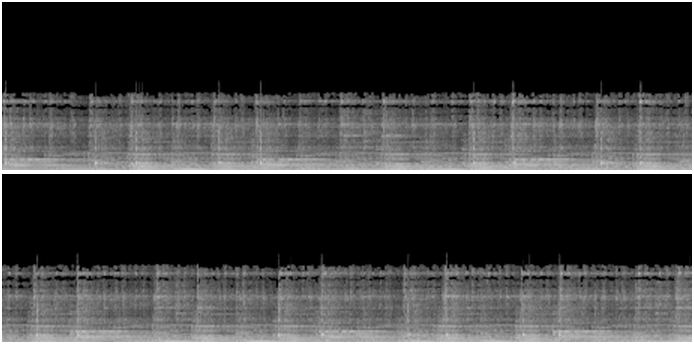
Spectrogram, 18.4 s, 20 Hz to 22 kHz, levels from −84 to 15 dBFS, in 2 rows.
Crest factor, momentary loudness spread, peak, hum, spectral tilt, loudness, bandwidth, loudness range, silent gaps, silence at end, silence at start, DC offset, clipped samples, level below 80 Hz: 14 dB; 4 LU; 0 dBFS; none; -4.5 dB/octave; -13 LUFS; 10.5 kHz; 1 LU; none; 0 s; 0 s; 5%; under 0.1%; -38 dBFS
